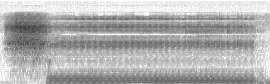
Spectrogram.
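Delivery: শিন held long with a steady sh sound; drawn-out shin. Shown as a demonstration. Teacher showing students the letter শিন, drawn out. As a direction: stretch শিন slowly. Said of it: "আমার সাথে সাথে বলে শিখে নিতে হবে".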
